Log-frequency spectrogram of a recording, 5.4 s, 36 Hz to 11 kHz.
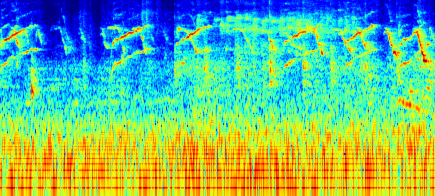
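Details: F1 canary delivering a lively run of clear, slurred whistles that sweep up and down, repeated in quick succession over low background hiss.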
